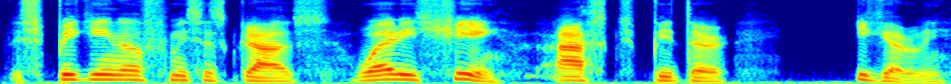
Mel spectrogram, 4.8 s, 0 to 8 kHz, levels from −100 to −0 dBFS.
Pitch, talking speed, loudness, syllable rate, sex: 145 Hz, 125 wpm, -21 LUFS, 4.7 syllables/s, male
